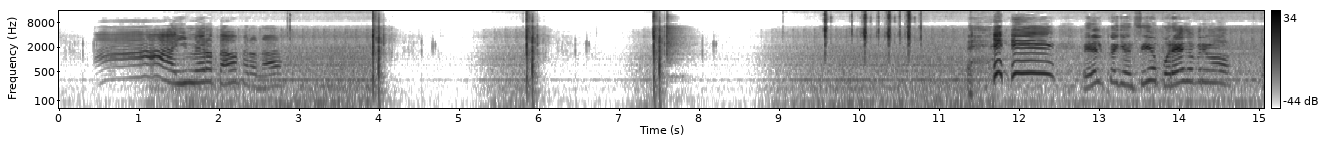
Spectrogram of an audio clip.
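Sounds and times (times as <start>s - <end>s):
revolver shots: 3.9s - 4.3s, 5.8s - 6.6s, 7.4s - 8.2s.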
